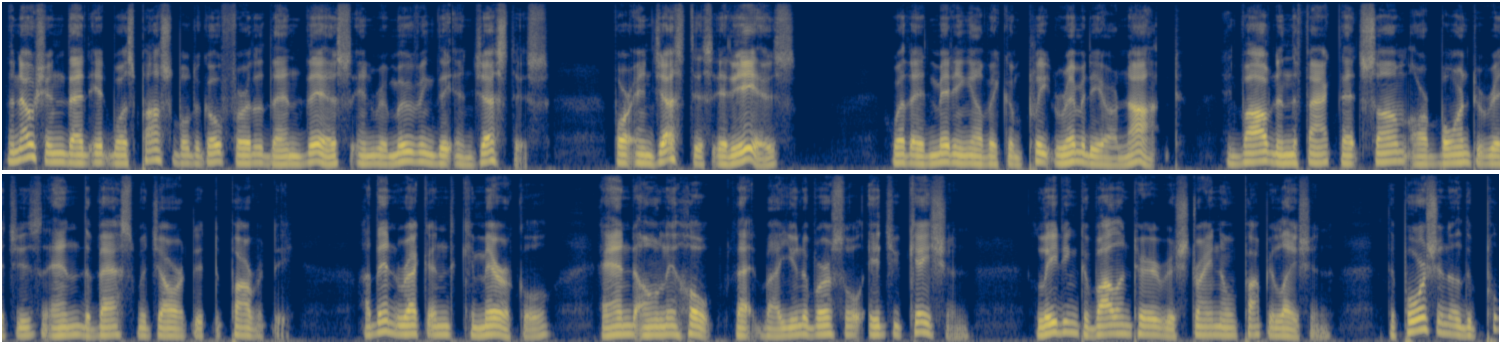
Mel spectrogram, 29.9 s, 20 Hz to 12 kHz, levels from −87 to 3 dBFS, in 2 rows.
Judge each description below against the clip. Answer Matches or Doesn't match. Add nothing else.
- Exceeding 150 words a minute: Doesn't match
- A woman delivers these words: Doesn't match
